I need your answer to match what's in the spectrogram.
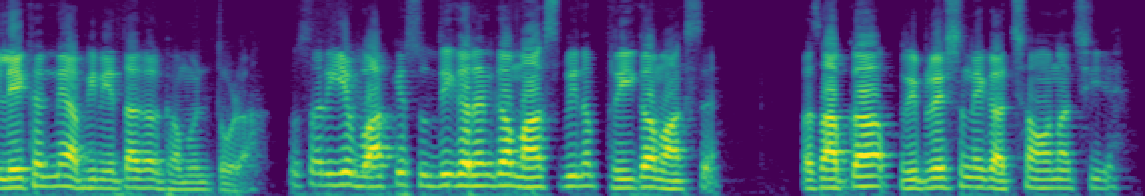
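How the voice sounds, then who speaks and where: A man tutoring students in grammar with a smooth, resonant voice that sits a bit high for a man. He talks in a friendly, chatty way, calls the class friends, and voices students' questions before he answers them himself. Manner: answers his own imagined student questions. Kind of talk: exam-prep lesson.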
